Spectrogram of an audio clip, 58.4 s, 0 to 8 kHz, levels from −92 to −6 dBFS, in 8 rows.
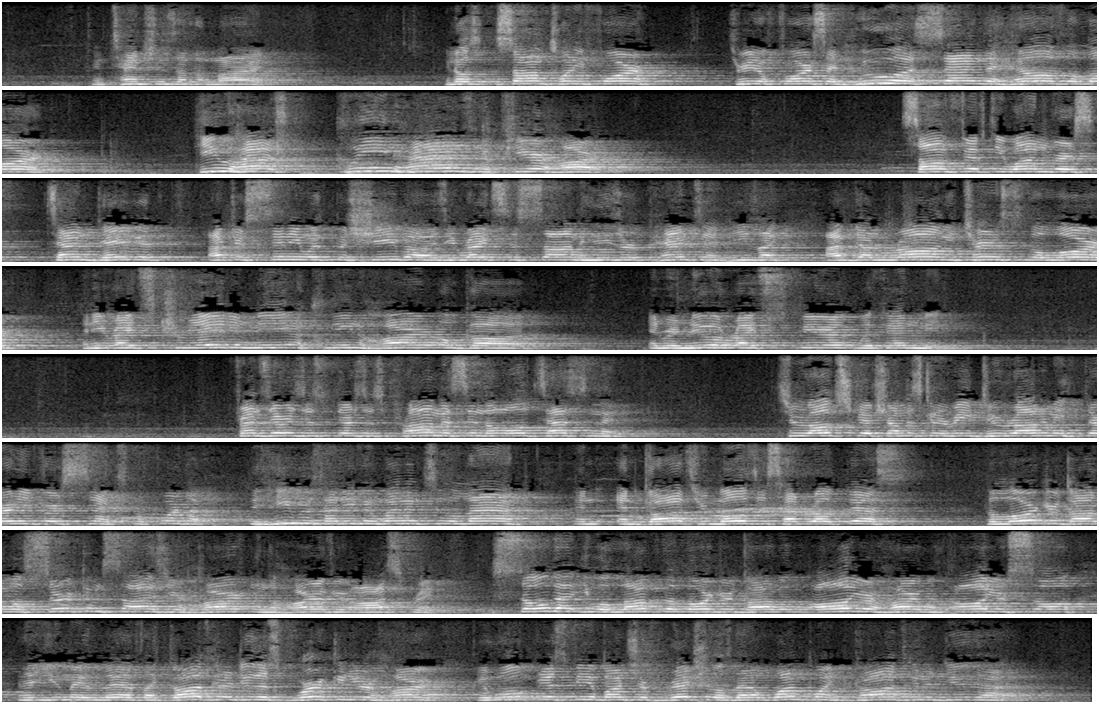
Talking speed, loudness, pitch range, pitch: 180 wpm, -18 LUFS, 230-250 Hz, 240 Hz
